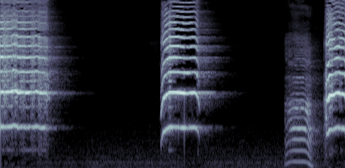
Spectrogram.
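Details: Pet cockatoo mimicking a dog's bark, loud and nasal, three harsh honking calls with long gaps, the third lower and shorter, followed by a fourth high call.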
